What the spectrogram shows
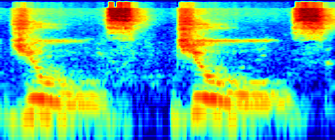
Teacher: the dark l the l that we're going to hold behind our teeth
